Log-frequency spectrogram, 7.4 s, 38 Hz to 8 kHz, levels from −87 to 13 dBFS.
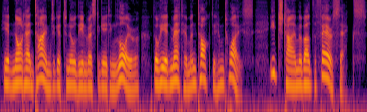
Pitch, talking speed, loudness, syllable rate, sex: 140 Hz, 230 wpm, -17 LUFS, 5.4 syllables/s, male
